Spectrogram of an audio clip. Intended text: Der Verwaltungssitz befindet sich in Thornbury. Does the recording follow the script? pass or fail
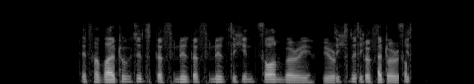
fail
